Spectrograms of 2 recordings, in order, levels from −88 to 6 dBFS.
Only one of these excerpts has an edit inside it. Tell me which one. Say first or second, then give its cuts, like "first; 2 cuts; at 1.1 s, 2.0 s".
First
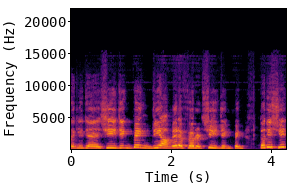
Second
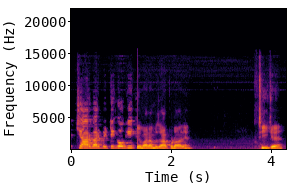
second; 1 cut; at 1.3 s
